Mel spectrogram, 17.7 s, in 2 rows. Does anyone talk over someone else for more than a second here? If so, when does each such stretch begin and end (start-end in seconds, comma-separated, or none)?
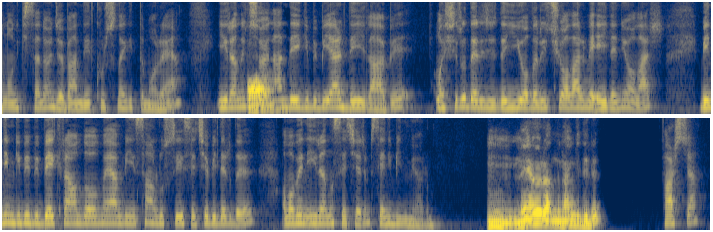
none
